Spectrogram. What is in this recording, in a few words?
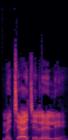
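"machiachele" ergative, Archi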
